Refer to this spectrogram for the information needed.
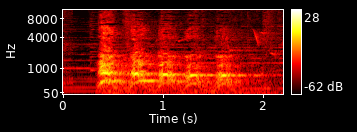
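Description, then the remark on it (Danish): A dog barks about five times in a quick, steady run of sharp, fairly loud yaps, with no talking over it. “Det er en hund, der gør.”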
